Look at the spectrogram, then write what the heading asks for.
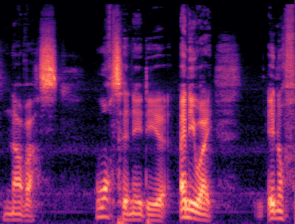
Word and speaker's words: Navas: Well, I just realised I called their keeper Neves. It's Navas.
